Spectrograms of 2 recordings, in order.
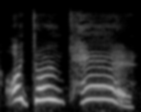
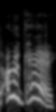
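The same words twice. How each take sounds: First: Slow, drawn-out I don't care. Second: Said in the usual way. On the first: Acted. Shrugging off a bad review to the audience, slow and drawn out. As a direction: stretch every word of I don't care out lazily.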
